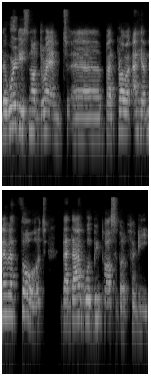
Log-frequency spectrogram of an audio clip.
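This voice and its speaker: Speaking fairly slowly with a Spanish accent, a woman uses a medium pitch and ordinary pitch variation. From Argentina. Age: 60s. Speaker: painter. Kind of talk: interview.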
